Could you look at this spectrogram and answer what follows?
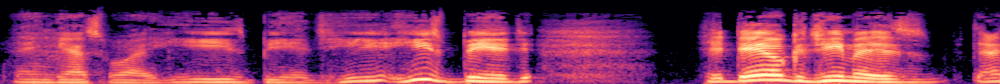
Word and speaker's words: Hideo Kojima: He's being Hideo Kojima is.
